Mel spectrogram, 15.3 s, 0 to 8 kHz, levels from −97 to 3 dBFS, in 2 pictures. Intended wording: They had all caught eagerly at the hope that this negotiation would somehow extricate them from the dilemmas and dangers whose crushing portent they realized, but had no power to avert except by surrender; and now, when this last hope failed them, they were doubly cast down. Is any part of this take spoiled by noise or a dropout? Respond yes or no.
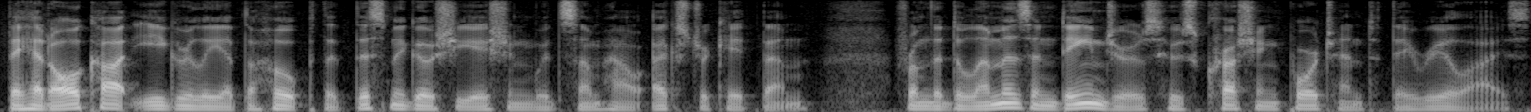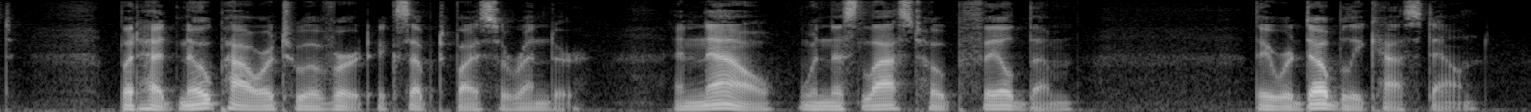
no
